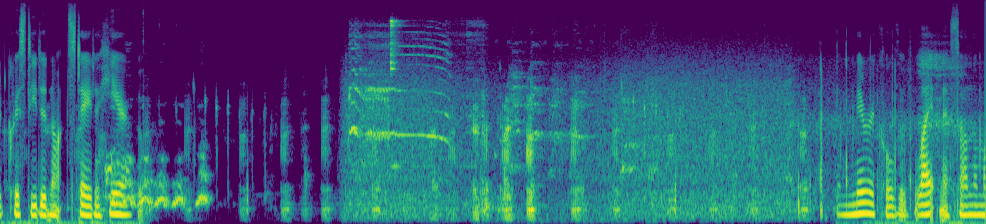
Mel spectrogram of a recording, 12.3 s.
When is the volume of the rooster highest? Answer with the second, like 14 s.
5 s.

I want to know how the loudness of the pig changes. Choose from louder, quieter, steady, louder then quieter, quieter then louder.
louder then quieter.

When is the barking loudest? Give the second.
2 s.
